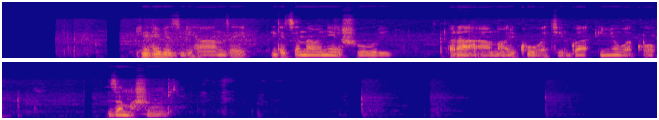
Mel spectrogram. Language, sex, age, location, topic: Kinyarwanda, male, 18-24, Nyagatare, government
